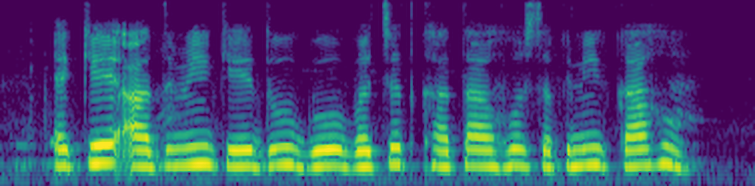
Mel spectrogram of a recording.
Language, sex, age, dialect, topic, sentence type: Maithili, female, 25-30, Angika, banking, question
